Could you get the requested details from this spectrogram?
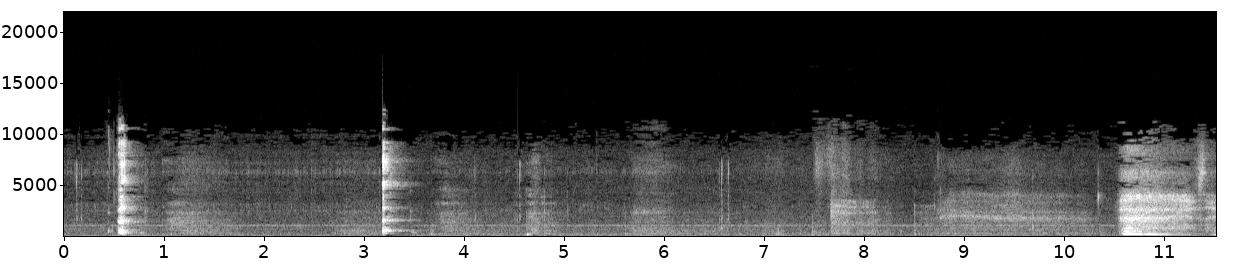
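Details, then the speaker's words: Girl with hiccups in an older recording: sharp, abrupt hiccup sounds at irregular intervals, a few over about ten seconds, with quiet room noise between; she finds them annoying, is waiting for them to end, and feels breath-holding makes them worse. "Waiting for them to be over. Because I can't do anything else until they're over. It's annoying."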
